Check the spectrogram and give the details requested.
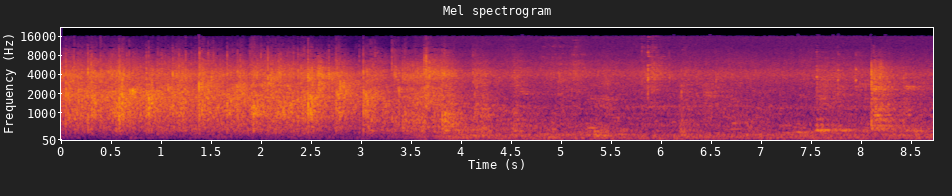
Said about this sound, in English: Ladies, y'all come up and bless our hearts with some songs here. Y'all give them a hand clap of praise tonight. Amen.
